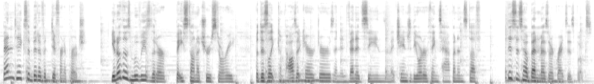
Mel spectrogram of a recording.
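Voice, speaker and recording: A man's voice: mid-range voice, fairly quick. A man narrating a scripted video essay in a wry, casual storytelling manner, with dramatic touches. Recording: music playing behind voice.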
